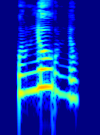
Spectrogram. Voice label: Japanese Color Visual, Ideo Phones

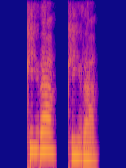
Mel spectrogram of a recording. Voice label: Japanese Color Visual, Ideo Phones

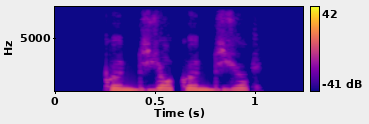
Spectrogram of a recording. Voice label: Korean, ideophones; Texture

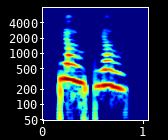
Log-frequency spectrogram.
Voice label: Japanese Shape, Ideo Phones

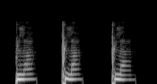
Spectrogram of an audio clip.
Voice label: Ewe, ideophones; Motion

